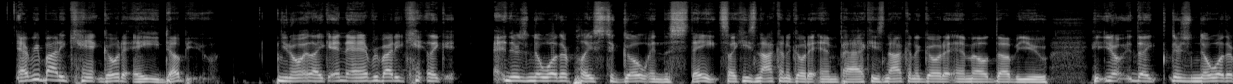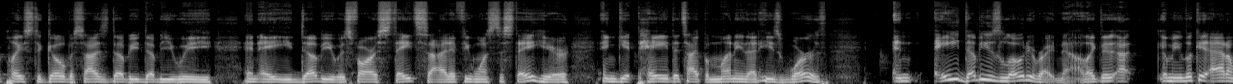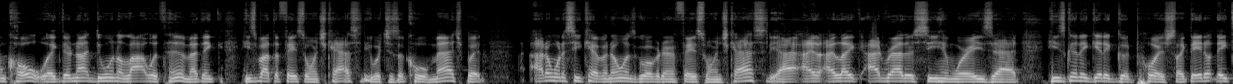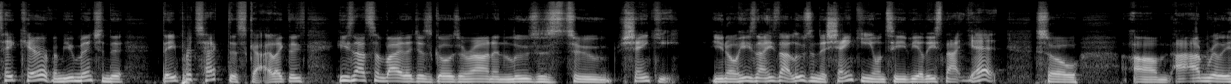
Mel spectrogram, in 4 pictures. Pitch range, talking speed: 120-150 Hz, 225 wpm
